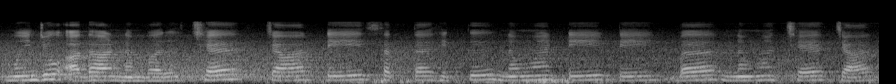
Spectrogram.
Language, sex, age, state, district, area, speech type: Sindhi, female, 45-60, Rajasthan, Ajmer, rural, read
